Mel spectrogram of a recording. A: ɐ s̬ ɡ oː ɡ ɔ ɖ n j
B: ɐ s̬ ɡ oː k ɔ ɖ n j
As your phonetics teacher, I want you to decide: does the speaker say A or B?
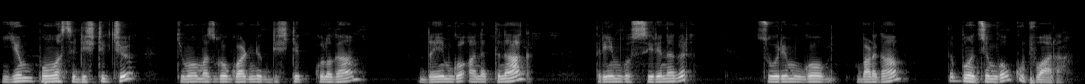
A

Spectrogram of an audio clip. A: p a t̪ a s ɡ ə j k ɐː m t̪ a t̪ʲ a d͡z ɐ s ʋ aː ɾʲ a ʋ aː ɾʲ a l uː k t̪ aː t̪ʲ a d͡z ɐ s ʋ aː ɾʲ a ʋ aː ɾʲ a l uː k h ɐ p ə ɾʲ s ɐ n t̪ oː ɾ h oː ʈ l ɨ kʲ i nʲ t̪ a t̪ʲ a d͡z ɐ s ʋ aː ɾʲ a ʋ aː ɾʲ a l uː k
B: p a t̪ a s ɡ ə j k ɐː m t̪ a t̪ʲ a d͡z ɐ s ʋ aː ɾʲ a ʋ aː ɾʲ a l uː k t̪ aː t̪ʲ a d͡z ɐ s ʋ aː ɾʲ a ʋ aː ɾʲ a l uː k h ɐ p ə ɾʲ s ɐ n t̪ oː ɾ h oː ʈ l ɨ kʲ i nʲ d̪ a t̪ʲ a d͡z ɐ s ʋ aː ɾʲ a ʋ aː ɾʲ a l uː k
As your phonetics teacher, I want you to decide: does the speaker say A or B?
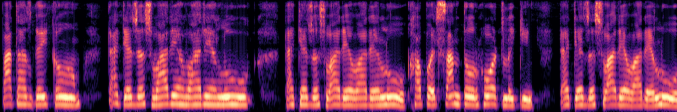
A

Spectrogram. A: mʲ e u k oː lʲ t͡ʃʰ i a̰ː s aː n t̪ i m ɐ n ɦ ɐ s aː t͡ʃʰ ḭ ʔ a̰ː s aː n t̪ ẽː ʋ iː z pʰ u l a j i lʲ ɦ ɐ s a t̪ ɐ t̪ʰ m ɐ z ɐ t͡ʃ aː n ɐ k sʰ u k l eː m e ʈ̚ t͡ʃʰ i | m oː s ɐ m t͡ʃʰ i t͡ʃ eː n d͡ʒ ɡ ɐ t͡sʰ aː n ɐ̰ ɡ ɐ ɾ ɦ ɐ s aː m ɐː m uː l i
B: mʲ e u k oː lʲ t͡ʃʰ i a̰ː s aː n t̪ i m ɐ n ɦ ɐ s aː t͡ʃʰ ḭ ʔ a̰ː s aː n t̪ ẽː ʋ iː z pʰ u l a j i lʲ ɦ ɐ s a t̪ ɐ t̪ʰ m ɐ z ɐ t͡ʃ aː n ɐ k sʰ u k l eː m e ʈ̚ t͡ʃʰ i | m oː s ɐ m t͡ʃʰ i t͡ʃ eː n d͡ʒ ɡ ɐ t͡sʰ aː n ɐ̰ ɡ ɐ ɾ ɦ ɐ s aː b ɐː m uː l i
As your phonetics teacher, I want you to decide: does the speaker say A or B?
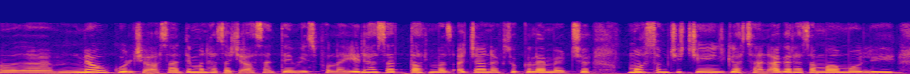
A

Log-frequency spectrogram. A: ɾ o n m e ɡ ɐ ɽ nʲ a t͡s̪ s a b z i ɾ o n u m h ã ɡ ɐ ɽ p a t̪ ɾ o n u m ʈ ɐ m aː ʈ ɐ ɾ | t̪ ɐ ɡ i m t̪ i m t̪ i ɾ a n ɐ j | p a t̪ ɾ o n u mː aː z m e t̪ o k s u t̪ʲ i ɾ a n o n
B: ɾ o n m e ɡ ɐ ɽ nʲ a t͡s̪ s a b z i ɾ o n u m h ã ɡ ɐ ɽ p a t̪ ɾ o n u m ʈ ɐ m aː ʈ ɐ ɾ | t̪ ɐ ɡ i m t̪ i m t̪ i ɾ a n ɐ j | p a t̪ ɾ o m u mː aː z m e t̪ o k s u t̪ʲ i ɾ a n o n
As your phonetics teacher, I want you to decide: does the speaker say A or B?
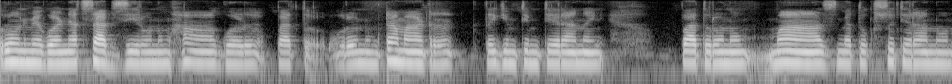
A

